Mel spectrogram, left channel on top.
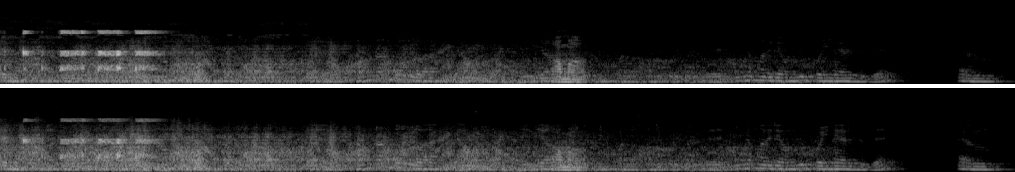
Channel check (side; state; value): both; normal; correlation 0.34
